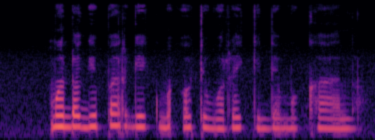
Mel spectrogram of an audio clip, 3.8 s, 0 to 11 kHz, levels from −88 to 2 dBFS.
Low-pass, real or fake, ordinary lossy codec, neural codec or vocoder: 9.9 kHz; real; AAC, 48 kbps; none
